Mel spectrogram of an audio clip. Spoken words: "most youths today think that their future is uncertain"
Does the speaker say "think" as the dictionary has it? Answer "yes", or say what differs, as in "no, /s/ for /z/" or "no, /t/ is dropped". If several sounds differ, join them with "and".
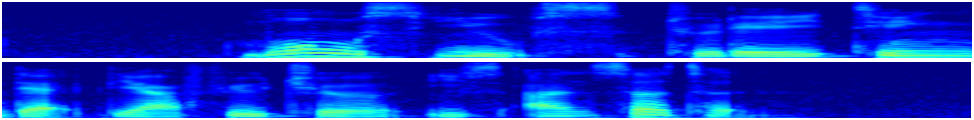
no, /t/ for /θ/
